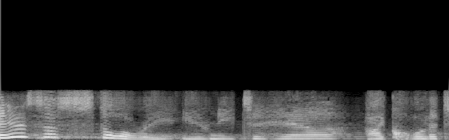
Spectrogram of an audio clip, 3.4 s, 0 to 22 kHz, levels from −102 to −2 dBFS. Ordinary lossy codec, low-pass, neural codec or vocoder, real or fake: Opus, 16 kbps; 7.2 kHz; autoencoder, 48 kHz, 128 numbers a frame, DAC-VAE, trained on Japanese speech; fake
